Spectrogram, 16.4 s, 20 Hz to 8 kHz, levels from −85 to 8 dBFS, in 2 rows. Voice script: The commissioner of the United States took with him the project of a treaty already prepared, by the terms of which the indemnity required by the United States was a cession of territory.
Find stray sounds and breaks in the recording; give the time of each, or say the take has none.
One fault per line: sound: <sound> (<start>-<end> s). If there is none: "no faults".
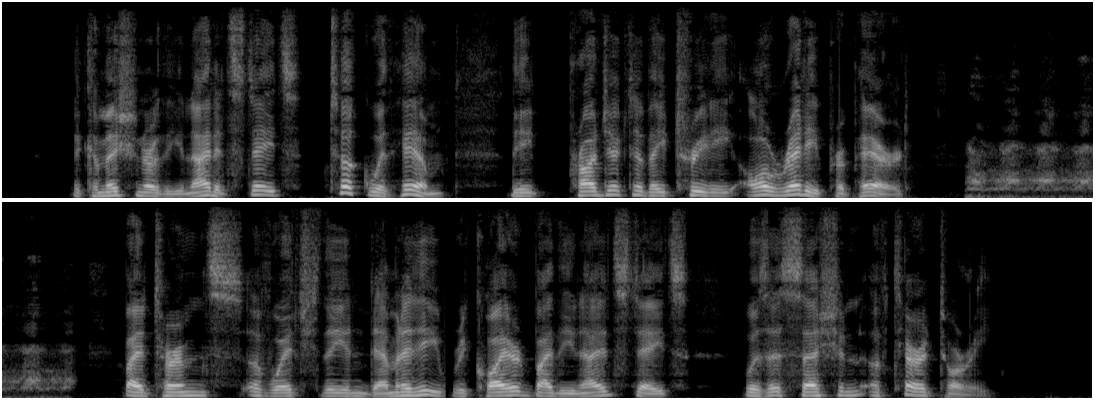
sound: bark (7.2-8.8 s)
